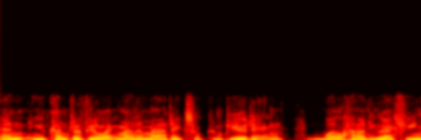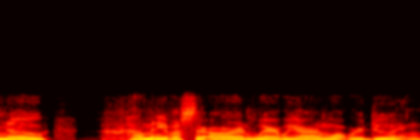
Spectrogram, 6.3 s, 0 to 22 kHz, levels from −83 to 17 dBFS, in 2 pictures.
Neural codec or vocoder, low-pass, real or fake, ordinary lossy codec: none; 7.2 kHz; real; Opus, 16 kbps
